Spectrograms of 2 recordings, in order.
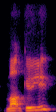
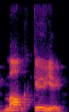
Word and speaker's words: Marc Guiu: Oh, I saying it wrong. Guiu. Marc Guiu. Marc Guiu is the pronunciation, apparently.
